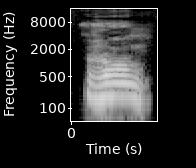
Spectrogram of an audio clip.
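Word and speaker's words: wrong: पागल पागल रॉन्ग डब्ल्यू यहां पर साइलेंट है। आर से पहले डब्ल्यू साइलेंट रहता है मतलब 70 80% ठीक है।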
